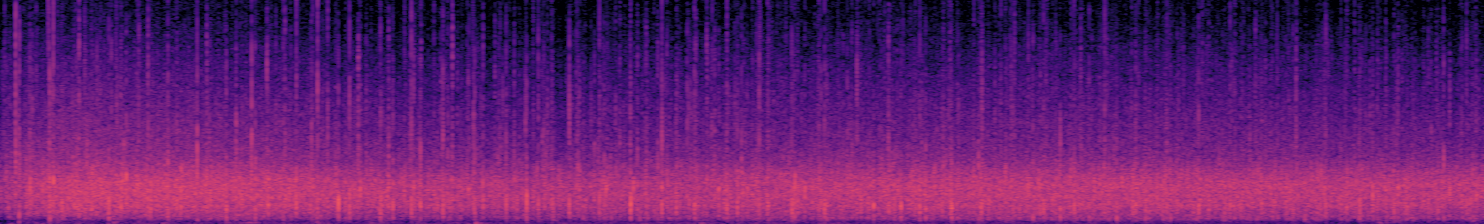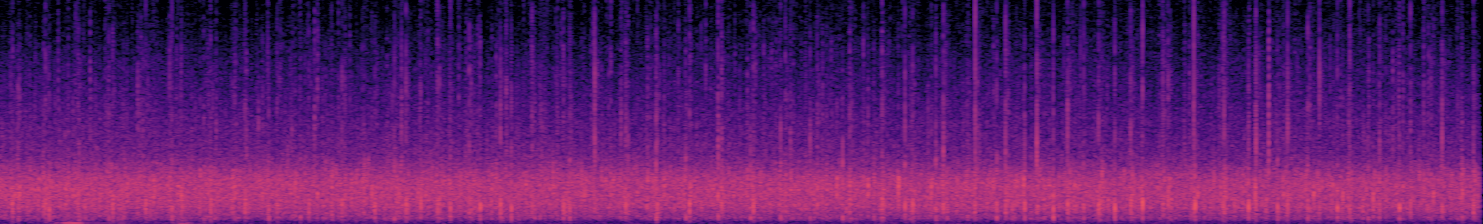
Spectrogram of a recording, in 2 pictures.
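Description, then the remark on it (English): Sustained audience applause for the service of President Henry J. Eyring and Sister Kelly Eyring, a dense, steady wash of clapping that holds at an even loudness for about half a minute with no talking over it. “Can we please pause to applaud the Eyring's service?”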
